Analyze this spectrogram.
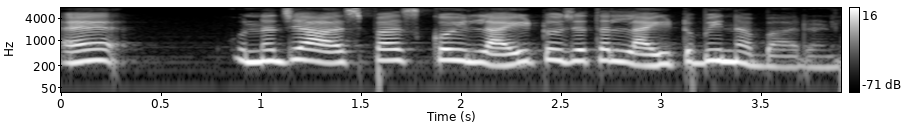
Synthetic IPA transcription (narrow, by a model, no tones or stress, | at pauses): ɛ̃ː | ʊnəd͡ʑeːaːspaːskoːilaːɪʈɦʊd͡ʑet̪ɐlaːɪʈbʱinɐbaːɾəɽ̃i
